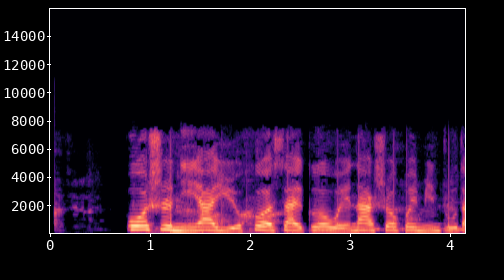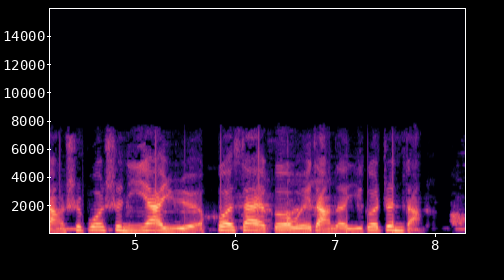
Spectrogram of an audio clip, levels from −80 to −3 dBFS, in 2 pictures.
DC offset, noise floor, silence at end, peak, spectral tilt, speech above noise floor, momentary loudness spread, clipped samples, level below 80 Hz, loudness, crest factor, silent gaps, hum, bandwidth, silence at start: under 0.1%; -50 dBFS; 0 s; -2 dBFS; -4.5 dB/octave; 33 dB; 7 LU; under 0.1%; -54 dBFS; -17 LUFS; 16 dB; 0.62-0.76 s; none; 7.8 kHz; 0.05 s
